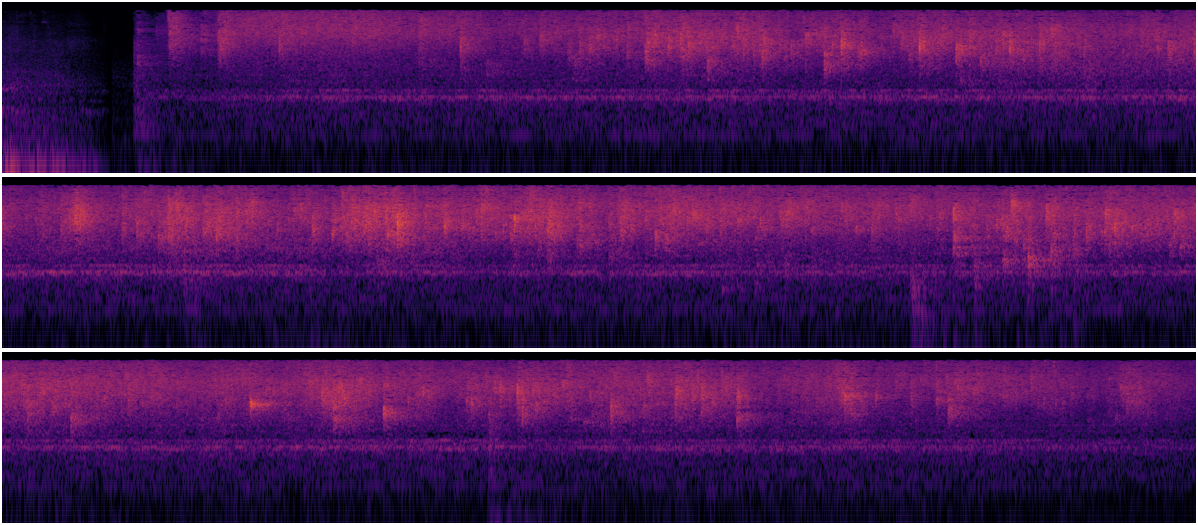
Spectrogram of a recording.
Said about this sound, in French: Ah ben, ça va mieux, une bonne petite douche, là.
